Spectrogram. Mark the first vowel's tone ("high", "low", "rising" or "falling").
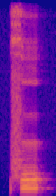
high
